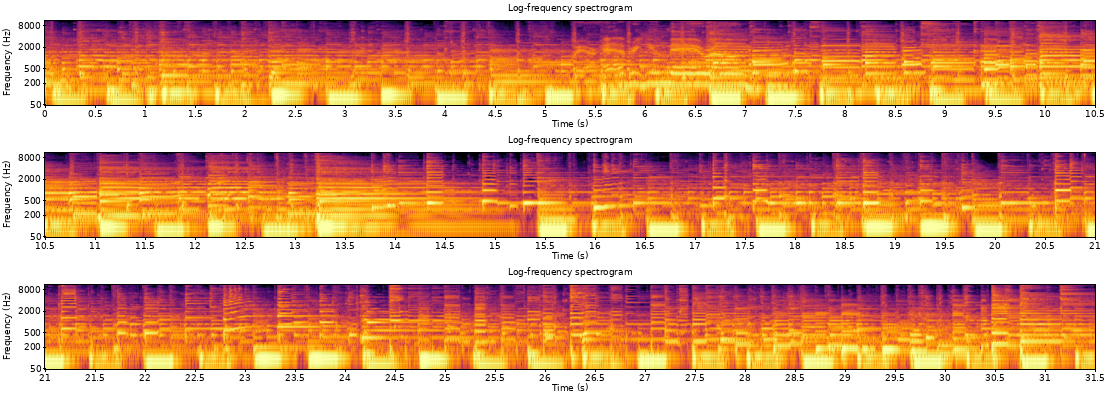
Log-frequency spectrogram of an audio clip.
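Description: Instrumental break of an acoustic bluegrass string band: banjo and acoustic guitar over a steady bass beat. About halfway through, the beat drops out briefly on a held low note, then picks back up.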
